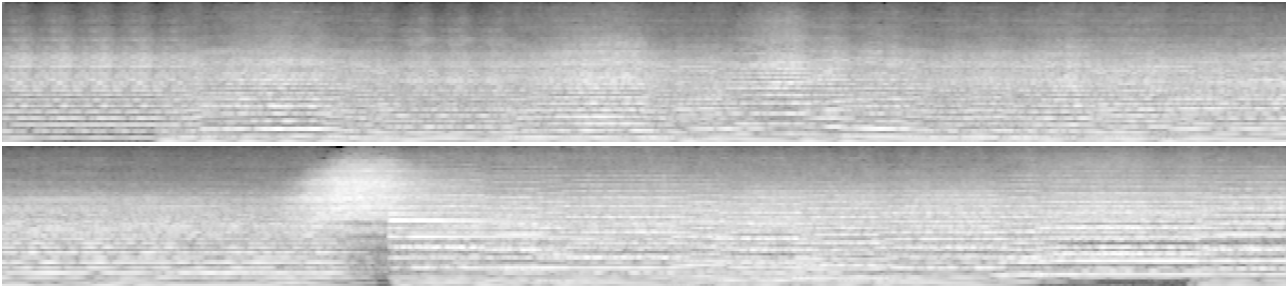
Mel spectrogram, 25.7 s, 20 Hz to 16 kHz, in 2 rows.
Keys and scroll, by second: 1.5 space, 8.3 Delete, 8.7 ctrl+d, 8.9 space, 16.3 Delete, 16.6 ctrl+d, 16.7 space.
